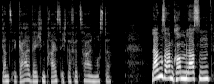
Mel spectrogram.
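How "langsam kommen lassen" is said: lightly voiced, a touch louder and higher; encouraging Jacob. A narrator's reading. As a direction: coax her gently on, a hint of Jacob. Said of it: "sagte Jacob aufmunternd".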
